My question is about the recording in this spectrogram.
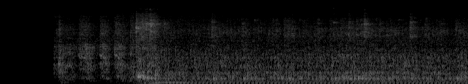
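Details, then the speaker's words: Mazda 6 GH diesel cranks, catches and idles with a thin, high squeal over the diesel clatter. The cause is worn accessory belt idler and tensioner pulley bearings (203 bearings), and the squeal was gone after the rollers were replaced. "Так, автомобіль начав видавать дуже страшні звуки. Час я заведу, продемонстрирую і потім буду знімати ремень. Якщо скрижит пропав, значить це точно заміна роликів ремня генератора."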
